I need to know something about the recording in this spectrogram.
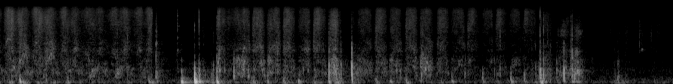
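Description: A cloth rubs against leather.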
